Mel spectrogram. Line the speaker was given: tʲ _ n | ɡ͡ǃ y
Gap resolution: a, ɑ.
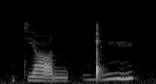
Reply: ɑ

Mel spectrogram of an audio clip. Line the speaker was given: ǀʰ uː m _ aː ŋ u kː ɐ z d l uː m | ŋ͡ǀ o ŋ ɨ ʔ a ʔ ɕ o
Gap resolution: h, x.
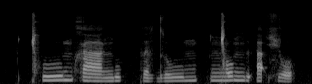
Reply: x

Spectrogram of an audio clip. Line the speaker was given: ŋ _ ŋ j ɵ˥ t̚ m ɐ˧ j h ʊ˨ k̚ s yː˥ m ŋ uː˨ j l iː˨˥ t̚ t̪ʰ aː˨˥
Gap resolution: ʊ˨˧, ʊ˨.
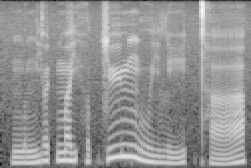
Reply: ʊ˨˧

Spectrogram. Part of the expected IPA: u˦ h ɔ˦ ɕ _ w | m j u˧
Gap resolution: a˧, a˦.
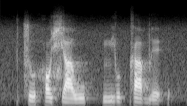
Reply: a˦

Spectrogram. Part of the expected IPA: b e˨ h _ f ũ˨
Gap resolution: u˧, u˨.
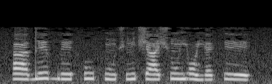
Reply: u˧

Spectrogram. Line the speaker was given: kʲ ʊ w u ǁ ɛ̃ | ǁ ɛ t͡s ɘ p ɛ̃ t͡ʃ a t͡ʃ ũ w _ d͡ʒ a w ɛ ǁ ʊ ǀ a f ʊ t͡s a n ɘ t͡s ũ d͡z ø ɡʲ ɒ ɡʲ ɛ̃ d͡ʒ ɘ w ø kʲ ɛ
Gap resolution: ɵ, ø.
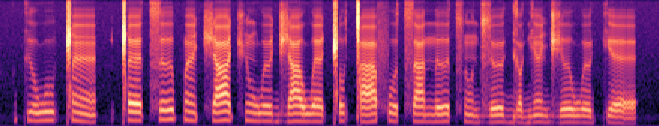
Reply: ø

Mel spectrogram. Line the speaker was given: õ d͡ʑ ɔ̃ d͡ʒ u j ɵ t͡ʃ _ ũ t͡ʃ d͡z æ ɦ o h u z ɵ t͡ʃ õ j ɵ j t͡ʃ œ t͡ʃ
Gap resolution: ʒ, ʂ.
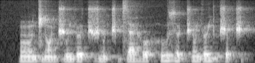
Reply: ʒ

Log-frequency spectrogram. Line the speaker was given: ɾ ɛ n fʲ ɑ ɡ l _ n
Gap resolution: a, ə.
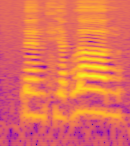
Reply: a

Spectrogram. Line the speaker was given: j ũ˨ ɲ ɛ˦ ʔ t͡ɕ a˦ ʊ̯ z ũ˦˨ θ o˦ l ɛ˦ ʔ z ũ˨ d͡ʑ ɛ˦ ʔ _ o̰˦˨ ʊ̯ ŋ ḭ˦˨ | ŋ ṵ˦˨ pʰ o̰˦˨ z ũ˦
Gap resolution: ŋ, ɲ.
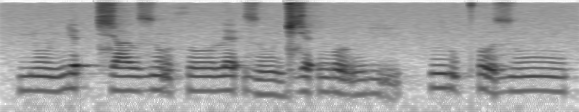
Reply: ŋ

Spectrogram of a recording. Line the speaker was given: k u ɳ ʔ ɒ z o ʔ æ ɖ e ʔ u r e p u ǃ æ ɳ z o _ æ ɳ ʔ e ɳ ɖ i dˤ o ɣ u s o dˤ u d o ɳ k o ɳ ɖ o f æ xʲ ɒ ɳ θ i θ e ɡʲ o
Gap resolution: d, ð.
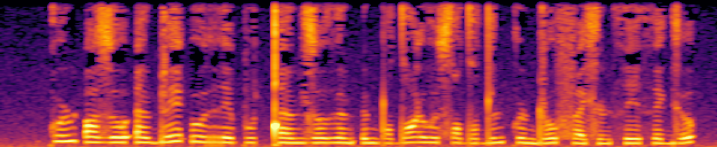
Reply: ð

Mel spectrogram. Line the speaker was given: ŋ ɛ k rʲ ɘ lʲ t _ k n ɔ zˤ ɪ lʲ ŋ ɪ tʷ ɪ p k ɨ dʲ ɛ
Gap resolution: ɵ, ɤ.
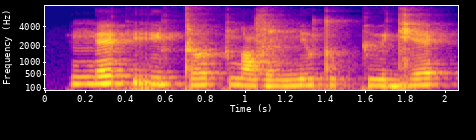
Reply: ɤ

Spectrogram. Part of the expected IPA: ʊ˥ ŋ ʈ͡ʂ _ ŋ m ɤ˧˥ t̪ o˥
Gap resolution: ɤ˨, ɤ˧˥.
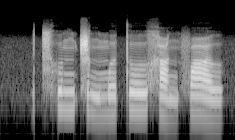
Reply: ɤ˨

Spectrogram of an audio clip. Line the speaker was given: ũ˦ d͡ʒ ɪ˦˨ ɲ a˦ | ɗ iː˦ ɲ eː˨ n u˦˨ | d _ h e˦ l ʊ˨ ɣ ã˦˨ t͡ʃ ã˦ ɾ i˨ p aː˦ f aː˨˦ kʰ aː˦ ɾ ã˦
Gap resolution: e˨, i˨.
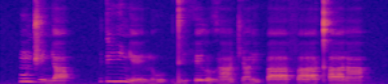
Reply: i˨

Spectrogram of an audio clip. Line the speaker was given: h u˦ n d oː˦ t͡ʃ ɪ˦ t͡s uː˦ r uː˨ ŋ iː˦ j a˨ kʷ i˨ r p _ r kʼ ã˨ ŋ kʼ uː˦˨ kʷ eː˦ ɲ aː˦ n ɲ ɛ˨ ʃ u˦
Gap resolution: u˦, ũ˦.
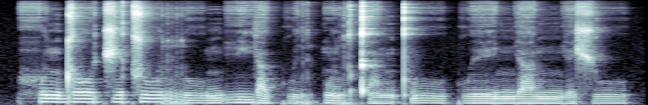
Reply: ũ˦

